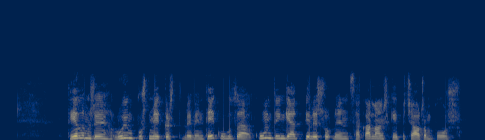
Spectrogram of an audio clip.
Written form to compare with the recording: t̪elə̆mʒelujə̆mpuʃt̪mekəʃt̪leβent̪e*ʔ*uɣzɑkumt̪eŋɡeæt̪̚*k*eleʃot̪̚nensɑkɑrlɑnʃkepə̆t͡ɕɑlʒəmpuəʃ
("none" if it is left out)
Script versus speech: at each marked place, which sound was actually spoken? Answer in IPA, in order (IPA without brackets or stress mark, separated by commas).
k, p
